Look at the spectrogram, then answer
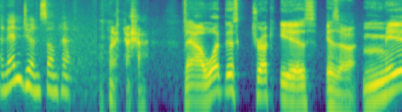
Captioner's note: laughs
